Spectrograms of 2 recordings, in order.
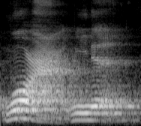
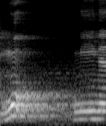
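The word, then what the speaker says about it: مؤمنات: Bukan mu'mina ya, tetapi mu'mina tertahan aliran suaranya.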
